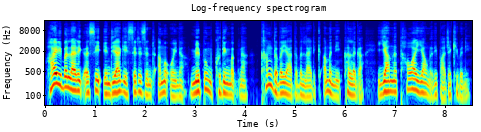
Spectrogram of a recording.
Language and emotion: Manipuri, neutral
